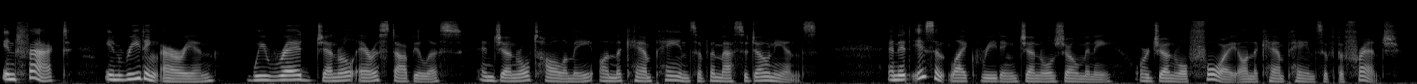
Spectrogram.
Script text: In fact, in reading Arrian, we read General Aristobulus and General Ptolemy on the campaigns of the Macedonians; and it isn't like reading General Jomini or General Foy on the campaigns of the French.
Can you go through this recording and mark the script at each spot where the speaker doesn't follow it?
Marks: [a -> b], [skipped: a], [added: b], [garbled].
In fact, in reading Arrian, we read General Aristobulus and General Ptolemy on the campaigns of the Macedonians; and it isn't like reading General Jomini or General Foy on the campaigns of the French.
